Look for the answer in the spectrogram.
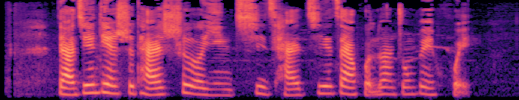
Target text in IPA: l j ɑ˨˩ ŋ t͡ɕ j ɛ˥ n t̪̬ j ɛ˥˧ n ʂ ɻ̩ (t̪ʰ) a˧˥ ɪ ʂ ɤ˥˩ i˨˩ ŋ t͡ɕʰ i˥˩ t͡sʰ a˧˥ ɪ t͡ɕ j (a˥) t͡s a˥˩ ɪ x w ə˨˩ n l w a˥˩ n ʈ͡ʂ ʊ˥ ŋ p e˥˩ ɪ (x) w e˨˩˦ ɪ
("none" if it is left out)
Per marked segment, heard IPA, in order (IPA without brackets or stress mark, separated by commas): t̪ʰ, ɛ˥, x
